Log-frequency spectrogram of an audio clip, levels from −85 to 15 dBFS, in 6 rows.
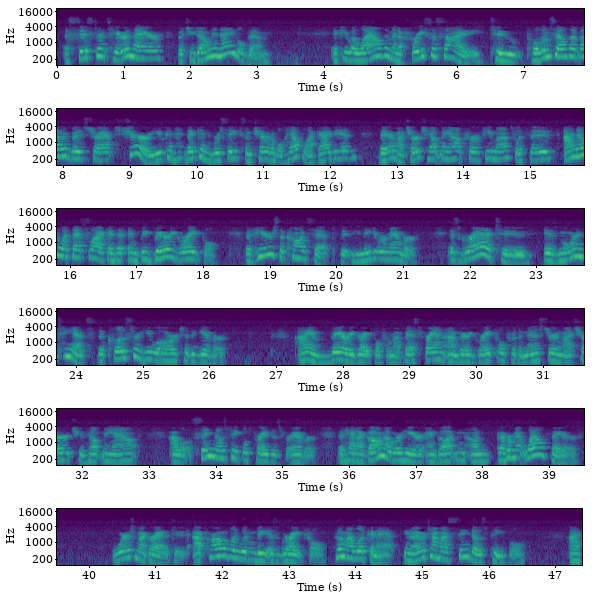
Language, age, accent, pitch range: English, 40-59, American, 170-235 Hz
